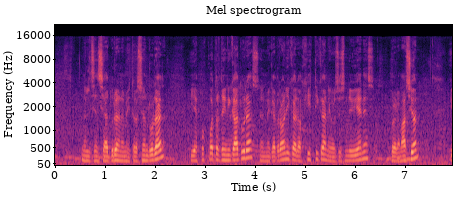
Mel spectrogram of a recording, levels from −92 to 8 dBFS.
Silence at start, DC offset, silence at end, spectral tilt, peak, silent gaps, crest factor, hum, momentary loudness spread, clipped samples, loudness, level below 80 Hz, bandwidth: 0 s; under 0.1%; 0 s; -5 dB/octave; 0 dBFS; none; 18 dB; none; 16 LU; under 0.1%; -18 LUFS; -42 dBFS; 16 kHz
